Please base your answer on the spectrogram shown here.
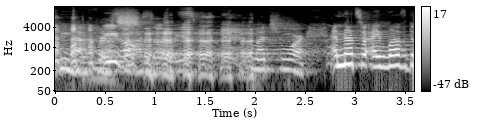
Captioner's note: laughs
